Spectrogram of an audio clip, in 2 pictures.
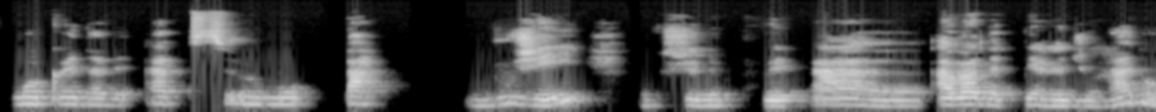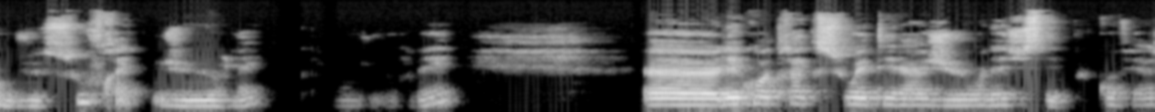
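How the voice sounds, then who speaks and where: A woman in her twenties recounting a personal story, speaking haltingly with many fillers and restarts. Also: mid-range voice. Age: 20s. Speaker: vlogger. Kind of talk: casual storytelling to camera.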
